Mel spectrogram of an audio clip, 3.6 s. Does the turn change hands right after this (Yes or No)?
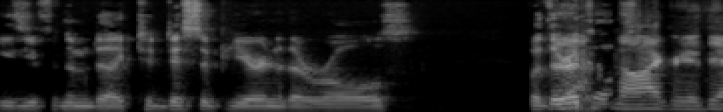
Yes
